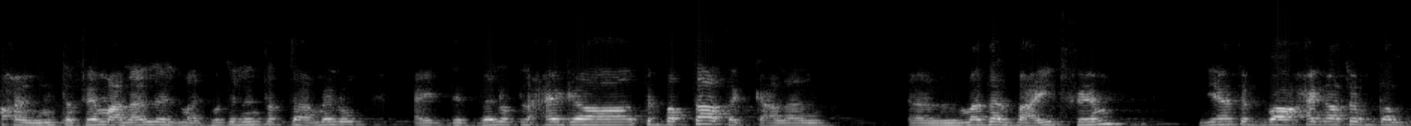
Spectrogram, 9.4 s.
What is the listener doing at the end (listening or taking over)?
listening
